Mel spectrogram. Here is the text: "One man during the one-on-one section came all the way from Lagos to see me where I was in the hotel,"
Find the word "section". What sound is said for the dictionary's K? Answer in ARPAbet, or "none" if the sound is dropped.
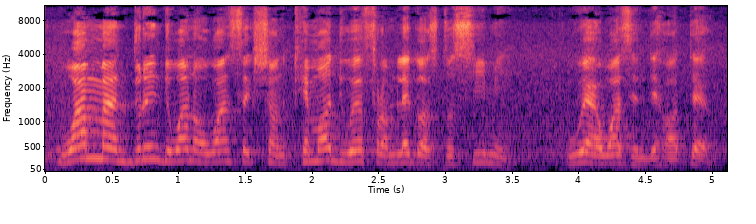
K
